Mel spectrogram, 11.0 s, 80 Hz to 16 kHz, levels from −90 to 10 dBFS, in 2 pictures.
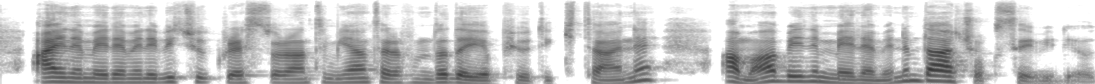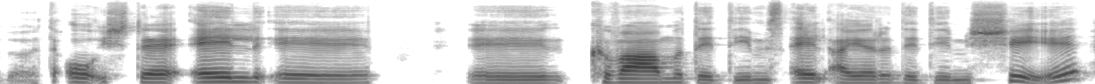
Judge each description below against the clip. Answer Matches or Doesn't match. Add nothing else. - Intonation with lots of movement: Doesn't match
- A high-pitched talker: Doesn't match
